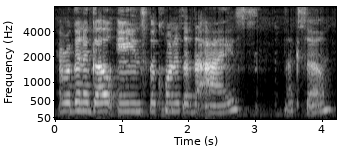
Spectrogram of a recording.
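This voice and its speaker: A young woman with a bright, slightly raspy voice talks her way through a makeup tutorial, pausing often and thinking aloud. Her tone sits a little high for a woman, and a faint room hiss runs underneath. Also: flat delivery. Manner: thinking aloud, drawn-out pauses while applying makeup. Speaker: makeup vlogger. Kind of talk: casual makeup tutorial chat.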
